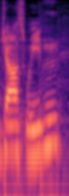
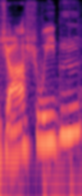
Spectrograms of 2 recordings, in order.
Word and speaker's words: Joss Whedon: you were talking about Joss Whedon and you actually pronounced his name right normally you call him Josh Whedon yeah and I was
